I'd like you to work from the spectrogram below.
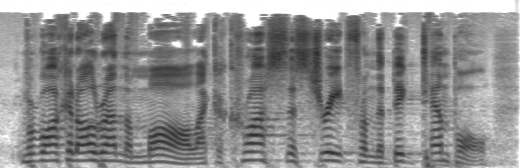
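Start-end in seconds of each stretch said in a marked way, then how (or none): none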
